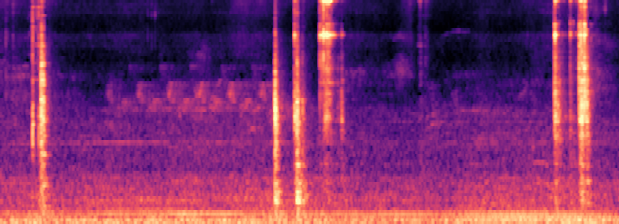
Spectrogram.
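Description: Things being moved and handled: a few short sharp clicks and knocks, three close together around the middle and two near the end, over a steady low hum.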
